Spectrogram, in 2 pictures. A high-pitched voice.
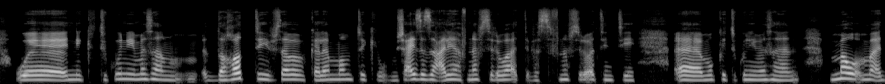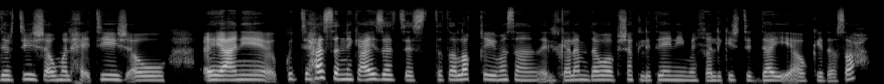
Yes: high, 210 Hz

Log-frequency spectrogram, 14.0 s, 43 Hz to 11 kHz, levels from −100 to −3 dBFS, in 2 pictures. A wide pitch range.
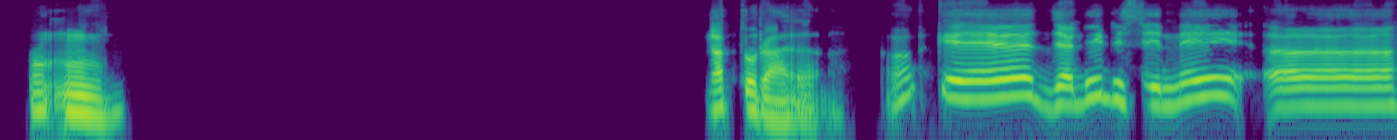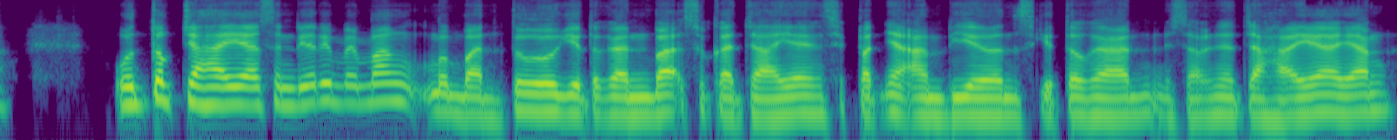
Yes: wide, 7.4 semitones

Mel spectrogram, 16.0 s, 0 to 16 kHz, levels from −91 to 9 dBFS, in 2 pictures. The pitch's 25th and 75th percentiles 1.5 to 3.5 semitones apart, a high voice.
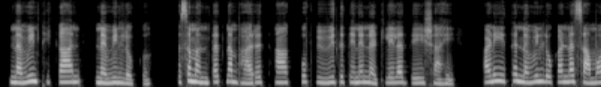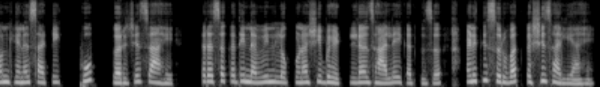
Yes: average, 3.1 semitones; high, 220 Hz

